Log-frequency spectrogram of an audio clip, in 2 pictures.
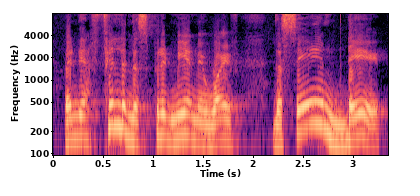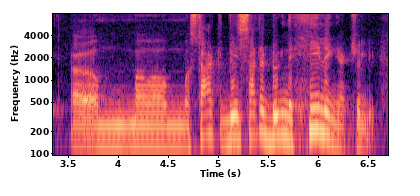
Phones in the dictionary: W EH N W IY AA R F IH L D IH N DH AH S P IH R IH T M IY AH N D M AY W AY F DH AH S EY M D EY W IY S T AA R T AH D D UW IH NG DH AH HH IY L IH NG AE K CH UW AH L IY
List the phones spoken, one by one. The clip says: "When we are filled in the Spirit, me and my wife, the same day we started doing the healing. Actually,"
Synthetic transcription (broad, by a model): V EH N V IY AA R F IH L D IH N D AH S P IH R IH T M IY AH N D M AY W AY F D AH S EY M D EY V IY S T AA R T AH D D UW IH NG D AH HH IY L IH NG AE K CH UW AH L IY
